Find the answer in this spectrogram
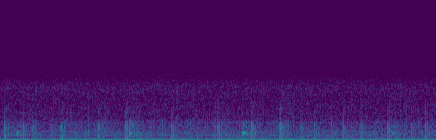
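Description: Small Van de Graaff generator running: a steady low hum with irregular crackling clicks throughout.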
